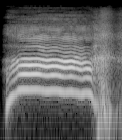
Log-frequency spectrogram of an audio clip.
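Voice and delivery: high, longing "ah"; yearning cry. Shown as a demonstration. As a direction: let out a high yearning sigh. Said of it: "when I say yearning".

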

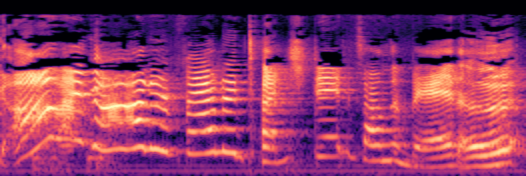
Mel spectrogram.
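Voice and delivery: high, laughing mock scream, fading out; half-laughing shriek of disgust to her best friend. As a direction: shriek it down the phone to a best friend, then let it drop. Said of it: "just scream in her ear like".

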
